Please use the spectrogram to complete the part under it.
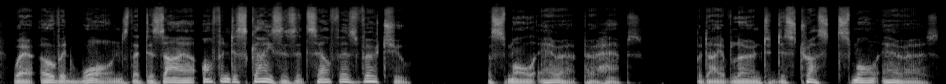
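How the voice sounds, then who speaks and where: A man playing a melancholy, reflective police inspector, narrating his case in a measured, literary way like an audio drama. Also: a bass voice, dry recording, clean studio sound, full character voice. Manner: measured, literary, brooding delivery. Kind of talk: scripted first-person detective audio drama narration.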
